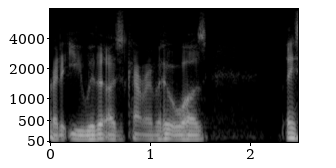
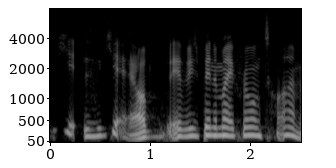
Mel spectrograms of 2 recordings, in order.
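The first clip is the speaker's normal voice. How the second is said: higher-pitched retold hedging; dancing around it; 9 semitones higher than usual. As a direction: imitate an evasive, reluctant answer. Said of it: "the way Sloane was dancing around".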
